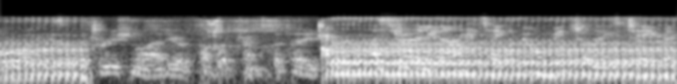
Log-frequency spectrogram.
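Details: Maltese-Shih Tzu pup growling because he dislikes the camera; a sustained, rough, low throaty rumble that shifts in tone partway through and then holds steady.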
